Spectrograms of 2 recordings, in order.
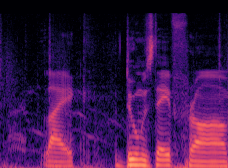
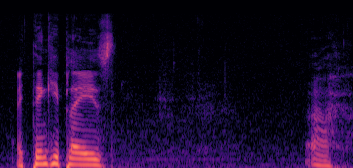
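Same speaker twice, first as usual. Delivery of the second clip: speaking through a yawn; 3 semitones higher than usual. Commenting on an opponent before the next match, yawning while talking. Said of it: "I'm sorry, yawning".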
